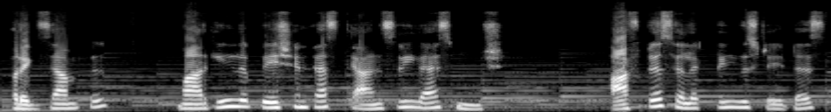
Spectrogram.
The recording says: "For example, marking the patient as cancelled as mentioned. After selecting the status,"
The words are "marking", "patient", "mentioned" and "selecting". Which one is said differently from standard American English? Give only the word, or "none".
mentioned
